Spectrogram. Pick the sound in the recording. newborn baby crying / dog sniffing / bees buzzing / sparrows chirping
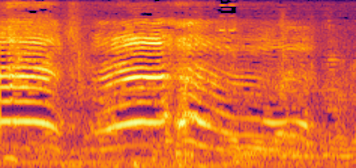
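newborn baby crying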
